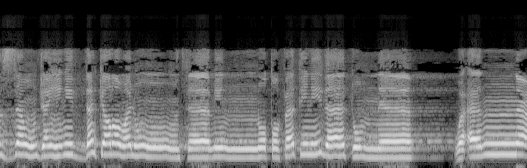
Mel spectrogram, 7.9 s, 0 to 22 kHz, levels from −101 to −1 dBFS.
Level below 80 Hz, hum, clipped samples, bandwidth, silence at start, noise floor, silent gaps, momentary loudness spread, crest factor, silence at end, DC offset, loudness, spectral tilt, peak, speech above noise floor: -62 dBFS; none; under 0.1%; 8 kHz; 0 s; -38 dBFS; none; 5 LU; 12 dB; 0 s; under 0.1%; -18 LUFS; -4.5 dB/octave; -6 dBFS; 20 dB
